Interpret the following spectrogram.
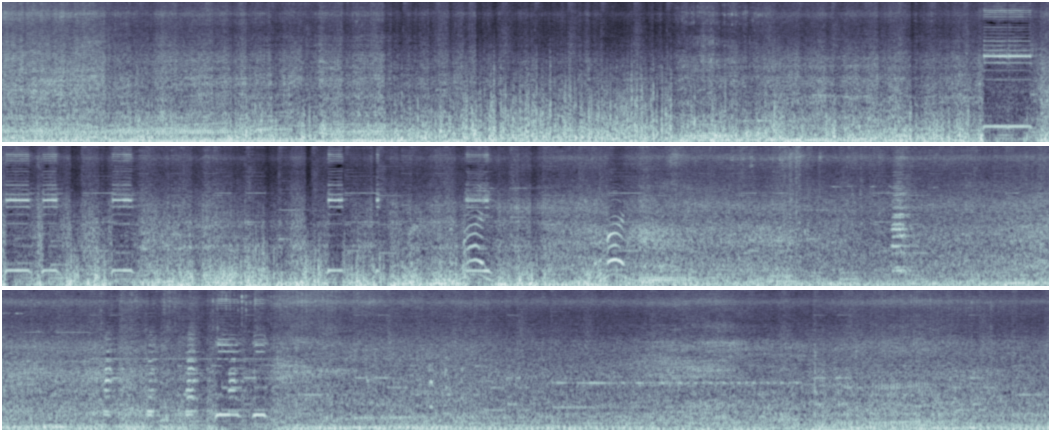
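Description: Motor scooter riding in town traffic: steady engine and road-wind noise, with a vehicle horn giving several quick toots about ten seconds in and a couple more later on.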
